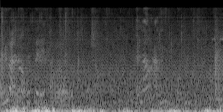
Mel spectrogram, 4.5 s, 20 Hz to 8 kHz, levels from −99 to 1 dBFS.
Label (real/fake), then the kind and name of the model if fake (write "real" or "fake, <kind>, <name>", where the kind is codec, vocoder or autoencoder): fake, vocoder, Vocos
